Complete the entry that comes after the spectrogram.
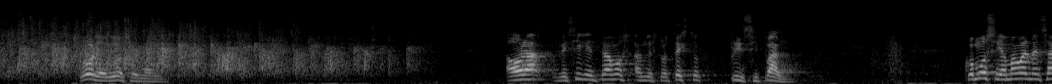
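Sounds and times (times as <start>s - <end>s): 
audience applause: 0.0s - 4.3s
speech: 0.8s - 1.8s, 5.1s - 8.0s, 9.6s - 10.5s.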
